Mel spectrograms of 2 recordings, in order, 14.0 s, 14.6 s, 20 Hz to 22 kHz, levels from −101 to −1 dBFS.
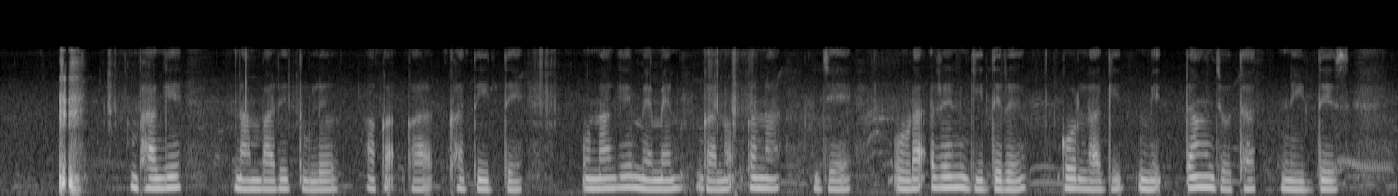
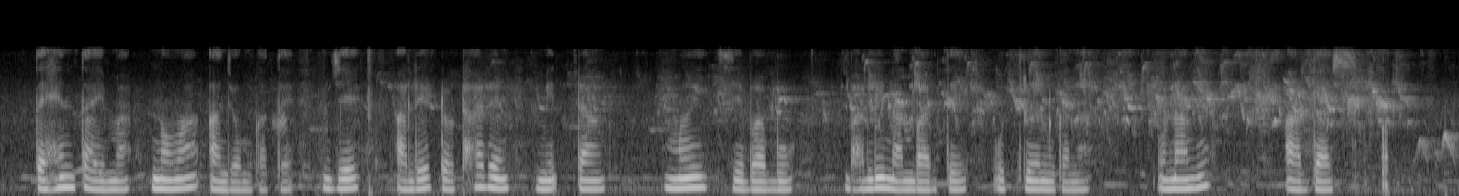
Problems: background sounds at intervals, background conversations at intervals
